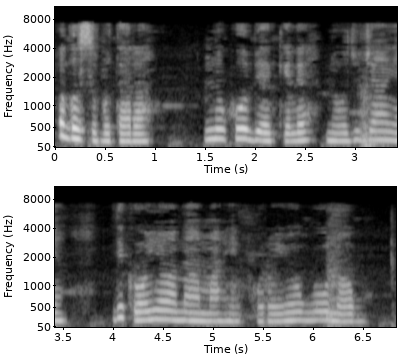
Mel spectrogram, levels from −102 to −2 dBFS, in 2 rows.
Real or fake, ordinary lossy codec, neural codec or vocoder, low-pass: real; AAC, 32 kbps; none; 7.2 kHz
